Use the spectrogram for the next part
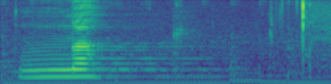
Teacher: And it comes from the combination of n, which is actually the middle sound, palatal sound, n, and then if after n comes k or g, we will actually produce this sound in the back of the throat, in the back of the mouth, like ng. Because it's hard to say nuk, nug. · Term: ng sound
